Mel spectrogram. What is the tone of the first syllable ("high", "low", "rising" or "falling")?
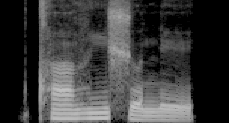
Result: high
